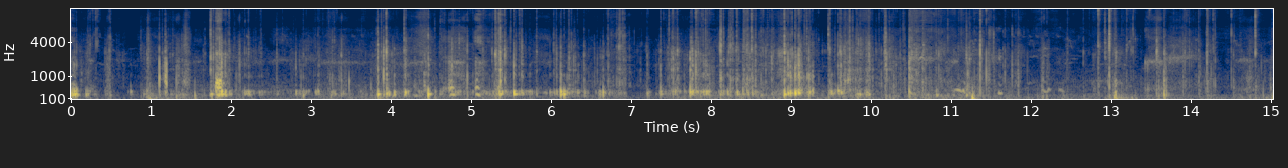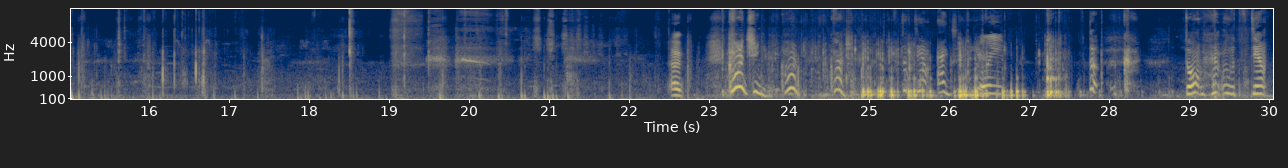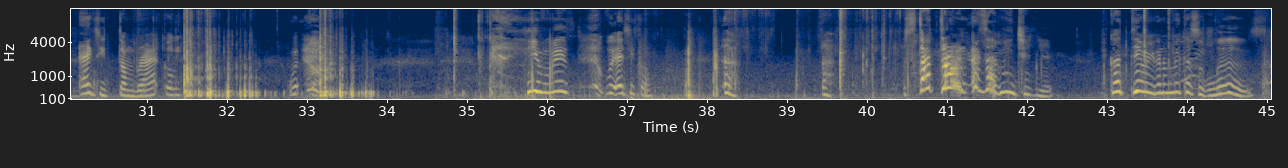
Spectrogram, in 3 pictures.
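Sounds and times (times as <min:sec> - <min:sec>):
plastic eggs and bucket clicking: 0:00.0 - 0:16.8, 0:23.2 - 0:27.9, 0:31.4 - 0:34.0.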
